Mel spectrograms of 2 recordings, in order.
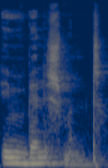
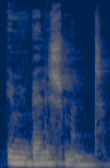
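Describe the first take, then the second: No difference in how they are said.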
